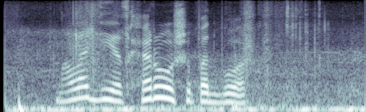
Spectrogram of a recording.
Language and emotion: Russian, positive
